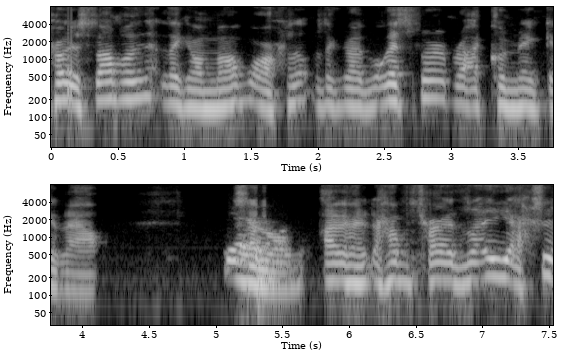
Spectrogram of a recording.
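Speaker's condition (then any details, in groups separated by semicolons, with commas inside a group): Ataxia; speech impediment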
